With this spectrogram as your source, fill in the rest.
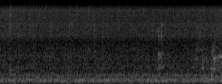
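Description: Shredded cabbage and carrot for a thoran cook in a pan with a soft, steady sizzle and faint scraping of stirring, quiet and continuous, with no talk.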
